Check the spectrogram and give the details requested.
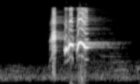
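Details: Sooty-headed bulbul calling out to an opponent: a single phrase of three quick, liquid notes, the last trailing off into a thin, steady whistle.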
